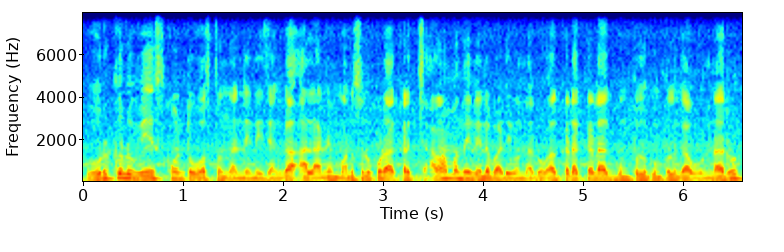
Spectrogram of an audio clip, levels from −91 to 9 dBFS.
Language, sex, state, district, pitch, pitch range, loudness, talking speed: Telugu, male, Andhra Pradesh, Manyam, 125 Hz, 120-155 Hz, -15 LUFS, 145 wpm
